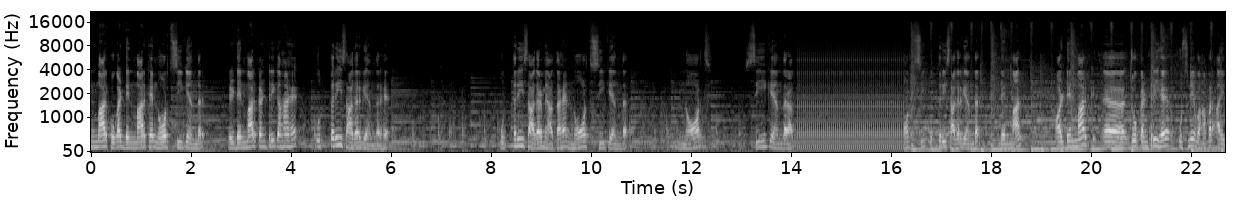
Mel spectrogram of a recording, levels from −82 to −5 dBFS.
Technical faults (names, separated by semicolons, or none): system hang loop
